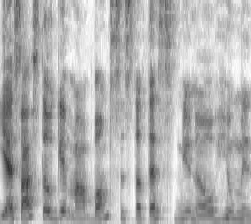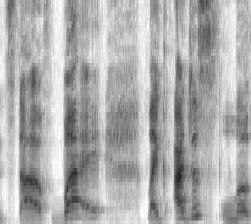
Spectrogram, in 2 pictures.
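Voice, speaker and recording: Speaking fairly slowly, a woman uses a fairly high pitch with a bright, sharp, animated tone. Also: ordinary pitch variation, very clean recording, silent background. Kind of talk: casual faith talk.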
